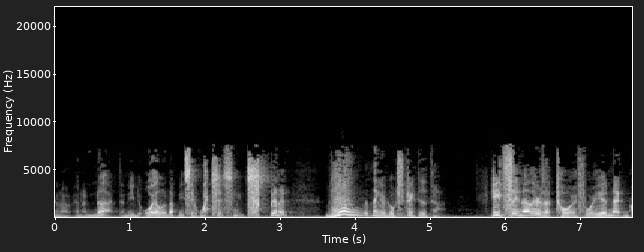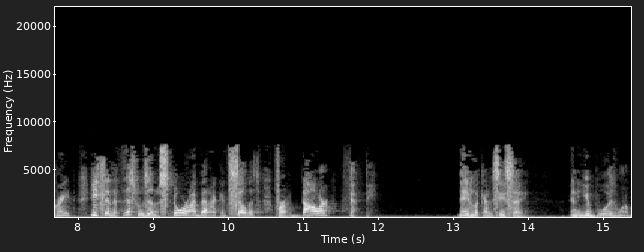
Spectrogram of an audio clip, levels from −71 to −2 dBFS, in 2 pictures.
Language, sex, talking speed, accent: English, male, 270 wpm, American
